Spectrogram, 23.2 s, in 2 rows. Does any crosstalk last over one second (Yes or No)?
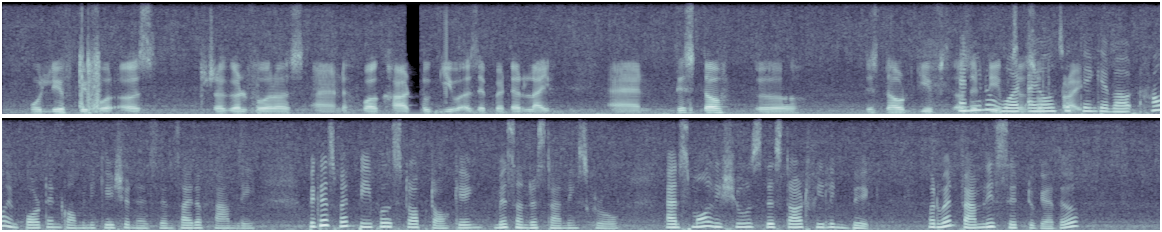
Yes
